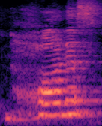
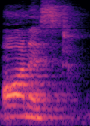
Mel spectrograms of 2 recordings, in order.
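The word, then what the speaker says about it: honest: अगर मैं कहूं आपको ईमानदार होना चाहिए, you should be ऑनेस्ट, हॉनेस्ट नहीं ऑनेस्ट, ओ से प्रोनाउंसिएशन होगी।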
